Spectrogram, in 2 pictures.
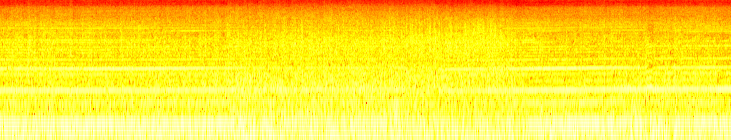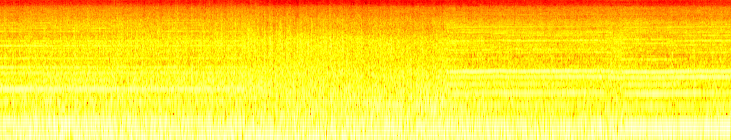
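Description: A kart engine buzzes loudly up close, its pitch rising and falling.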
